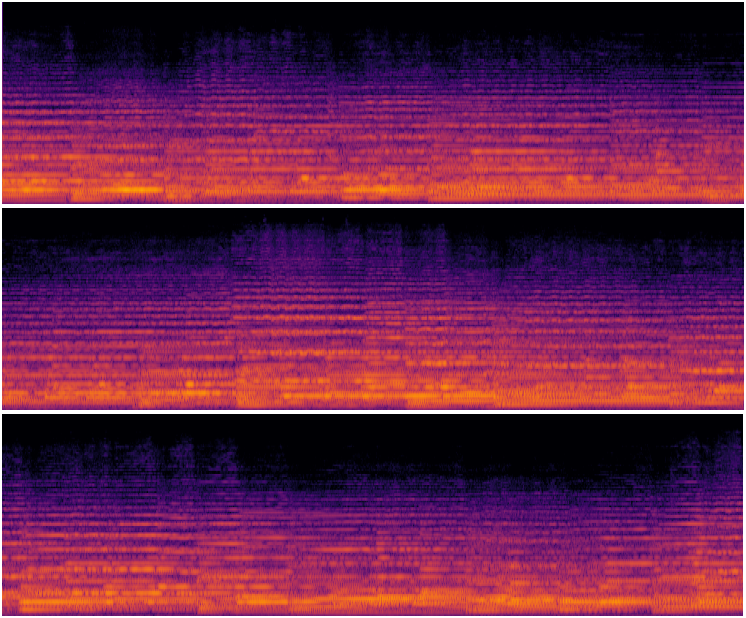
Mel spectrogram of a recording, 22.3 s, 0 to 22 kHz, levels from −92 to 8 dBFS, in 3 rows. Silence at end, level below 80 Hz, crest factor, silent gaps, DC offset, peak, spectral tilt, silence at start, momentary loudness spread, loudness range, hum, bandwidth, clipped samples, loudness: 0 s; -66 dBFS; 14 dB; none; under 0.1%; -8 dBFS; -7.5 dB/octave; 0 s; 6 LU; 4 LU; none; 9.4 kHz; under 0.1%; -24 LUFS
